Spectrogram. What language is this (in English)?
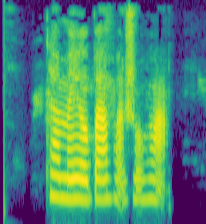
Chinese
